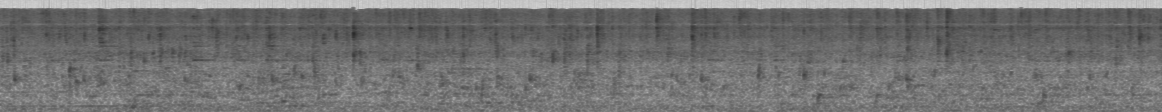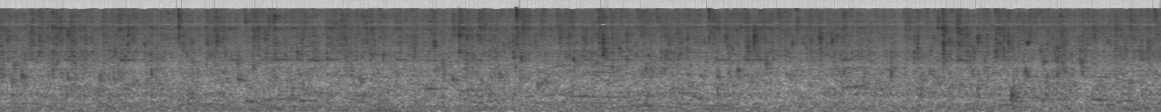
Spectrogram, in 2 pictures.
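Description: Steady rain falling and dripping, a constant hiss full of small drop ticks, as a heavy downpour begins to let up.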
